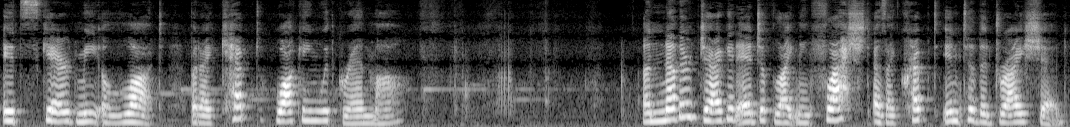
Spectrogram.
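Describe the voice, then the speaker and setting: A woman narrating a children's storybook aloud like a teacher, deliberate and expressive, leaning on key words for drama. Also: fairly high pitch. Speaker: teacher reading a picture book aloud.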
